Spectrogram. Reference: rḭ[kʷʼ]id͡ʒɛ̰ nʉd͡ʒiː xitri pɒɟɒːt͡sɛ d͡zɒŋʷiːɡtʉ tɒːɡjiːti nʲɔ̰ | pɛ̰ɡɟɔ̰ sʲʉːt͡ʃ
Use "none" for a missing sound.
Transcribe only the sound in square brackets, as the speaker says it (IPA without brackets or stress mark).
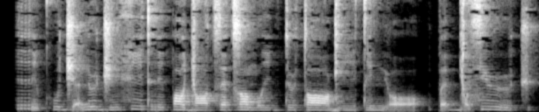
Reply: kʷʰ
